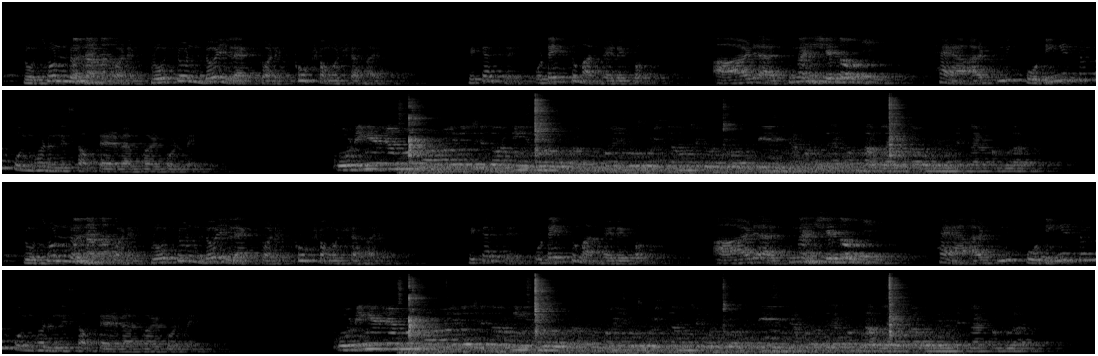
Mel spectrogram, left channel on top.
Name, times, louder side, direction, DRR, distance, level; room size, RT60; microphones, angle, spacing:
voice 1, 0.2-3.8 4.7-6.5 7.1-8.3 9.3-12.9, left 1 dB, 20° left, 2 dB, 1.0 m, -46 dB
voice 2, 7.9-8.9 14.2-21.1, right 1 dB, 85° left, -8 dB, 2.9 m, -42 dB
sound 1, 14.9-20.5, right 2 dB, 10° right, 0.9 m, -42 dB
9.9 x 4.0 x 4.4 m, 1.0 s
head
